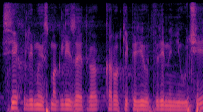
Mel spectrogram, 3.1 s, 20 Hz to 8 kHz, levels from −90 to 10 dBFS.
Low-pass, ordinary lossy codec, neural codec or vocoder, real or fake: 7.2 kHz; none; none; real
